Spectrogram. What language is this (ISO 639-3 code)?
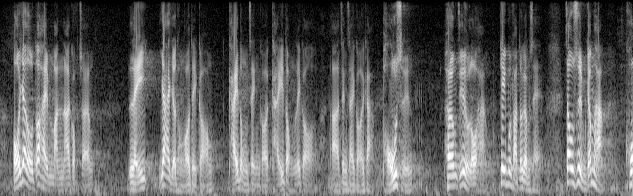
yue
